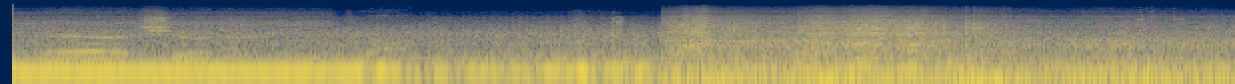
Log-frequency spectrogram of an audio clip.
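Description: Tractor engine running steadily, heard from inside the cab, as a loud even drone for about the first three seconds. Then the drone gives way to a rougher, noisier rushing sound.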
